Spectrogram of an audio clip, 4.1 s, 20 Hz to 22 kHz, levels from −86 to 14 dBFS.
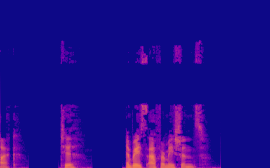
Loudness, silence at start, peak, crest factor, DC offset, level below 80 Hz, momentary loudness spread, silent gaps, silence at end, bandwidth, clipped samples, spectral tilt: -25 LUFS; 0 s; -4 dBFS; 24 dB; under 0.1%; -50 dBFS; 18 LU; 0.45-0.87 s, 1.38-1.82 s; 1 s; 16.5 kHz; under 0.1%; -5 dB/octave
